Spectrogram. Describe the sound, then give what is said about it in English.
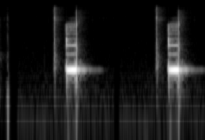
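Two short electronic telephone dialing tones of a phone call sound a second apart, each a quick bright burst with a brief trailing beep, clear with no voices around them. “Okay, get ready to hear the rest of the phone call.”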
